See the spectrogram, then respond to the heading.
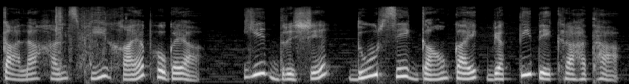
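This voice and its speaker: A woman's voice: high voice, very animated, slow pace, faint music behind. A woman narrating a scripted children's cartoon story.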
